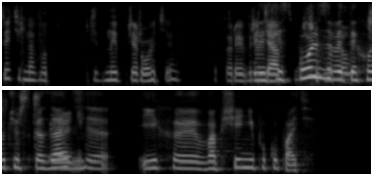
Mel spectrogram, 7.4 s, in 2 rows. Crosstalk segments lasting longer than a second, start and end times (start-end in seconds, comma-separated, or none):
2.5-4.6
